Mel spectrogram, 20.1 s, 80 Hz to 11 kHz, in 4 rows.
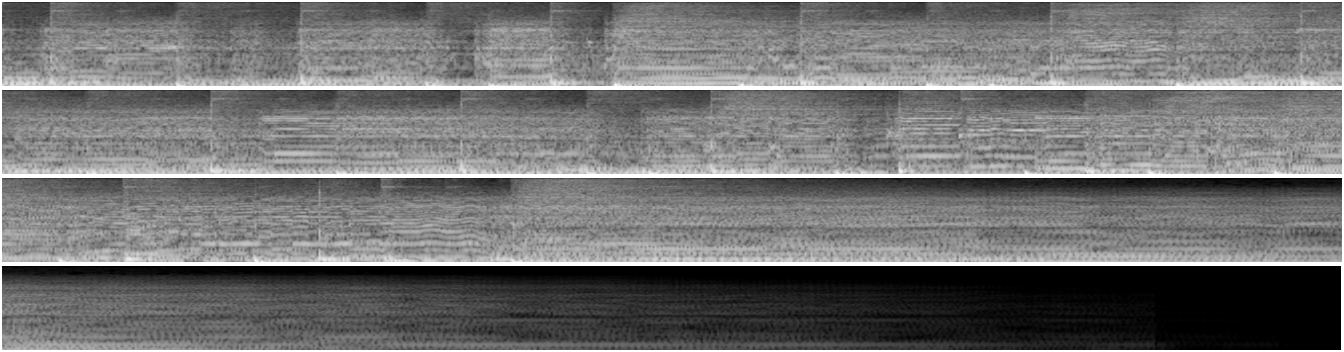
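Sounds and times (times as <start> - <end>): rock band playing: 0.0 - 16.5.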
